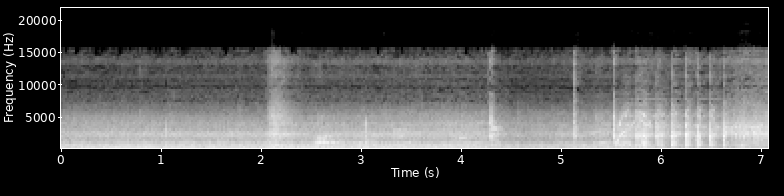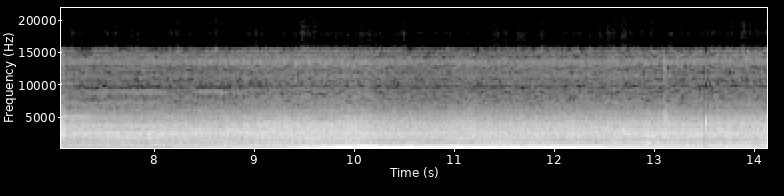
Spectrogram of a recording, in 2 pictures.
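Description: A Nissan Serena's engine cranks and catches, then settles into a steady idle after a thermostat replacement, the start a short burst of clatter followed by a continuous mid-pitched hum that swells slightly later on, with no talking.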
